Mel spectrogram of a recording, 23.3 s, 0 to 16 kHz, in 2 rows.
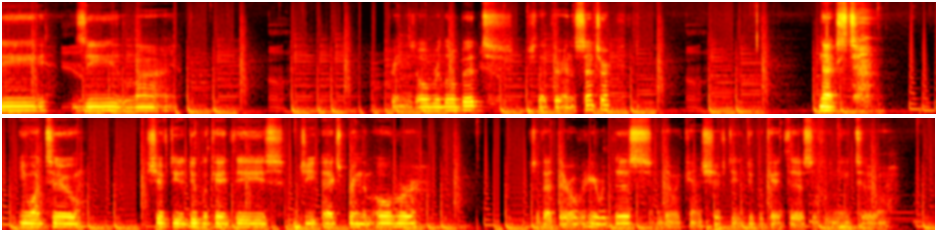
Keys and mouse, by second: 3.1 g, 5.9 g, 10.5 Tab, 13.0 shift+d, 14.6 g, 17.2 g, 18.7 right click, 20.1 shift+d, 21.7 KP_1, 22.7 r.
